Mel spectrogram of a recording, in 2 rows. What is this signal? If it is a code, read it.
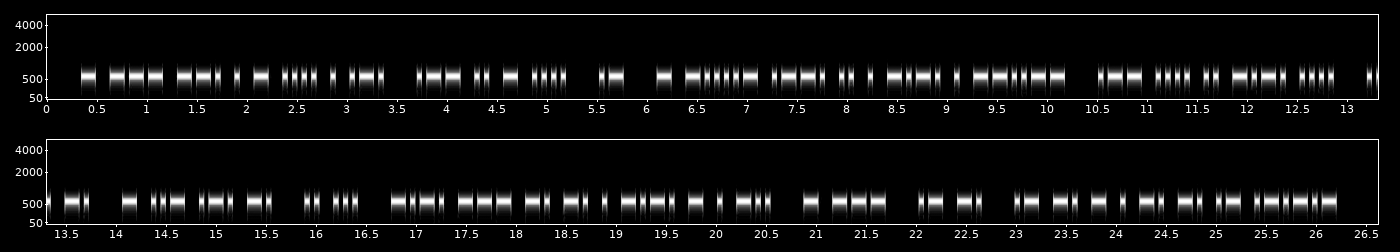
Morse code, heard as a keyed tone, about 25 wpm, 600 Hz. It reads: TOGETHER WITH A T-PIECE, WHICH IN TURN IS CONNECTED TO AN ANTENNA.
